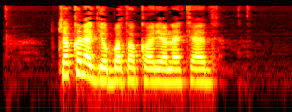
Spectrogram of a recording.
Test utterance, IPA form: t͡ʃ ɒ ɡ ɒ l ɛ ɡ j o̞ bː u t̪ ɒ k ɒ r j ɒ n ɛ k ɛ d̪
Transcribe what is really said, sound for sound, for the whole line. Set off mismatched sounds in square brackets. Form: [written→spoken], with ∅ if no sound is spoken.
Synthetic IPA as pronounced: t͡ʃ ɒ [ɡ→k] ɒ l ɛ ɡ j o̞ bː [u→ɒ] t̪ ɒ k ɒ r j ɒ n ɛ k ɛ d̪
